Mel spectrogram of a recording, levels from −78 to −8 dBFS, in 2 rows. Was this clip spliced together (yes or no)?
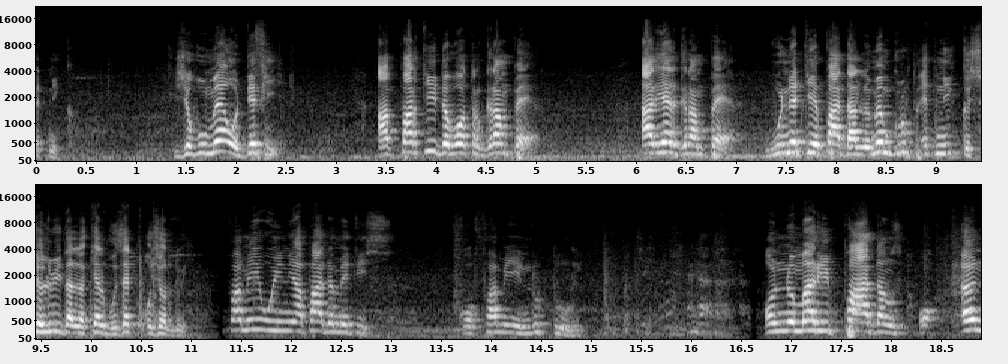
yes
